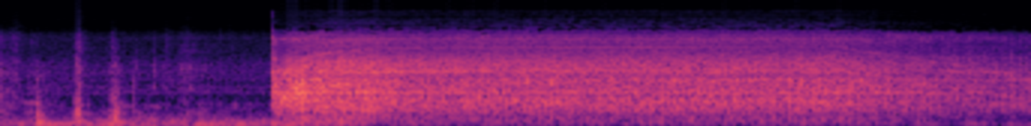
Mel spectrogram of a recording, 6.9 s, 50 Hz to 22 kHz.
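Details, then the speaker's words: DeWalt D25899 10 kg jackhammer after replacing armature, O-ring, gear case, motor cover and handle: sharp start then steady, even roar of fast hammering about four blows a second, quiet with no crackle; normal running. "Tahimik na tahimik yung andar mga kabay. Wala na yung iklab."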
